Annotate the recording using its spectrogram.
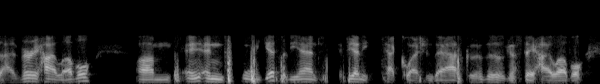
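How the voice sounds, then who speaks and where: Using ordinary pitch variation, a man talks with an American accent. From New York. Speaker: IT solutions engineer. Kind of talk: webinar presentation. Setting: conference call. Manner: fast.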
